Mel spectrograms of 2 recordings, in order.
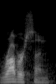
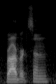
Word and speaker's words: Roberson: I apparently pronounce it I bet a lot of people put a T in there Robertson yeah and you say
